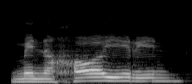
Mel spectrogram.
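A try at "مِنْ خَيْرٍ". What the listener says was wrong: Kurang lepas, Bapak kurang Min khairin.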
